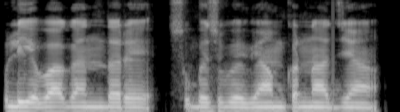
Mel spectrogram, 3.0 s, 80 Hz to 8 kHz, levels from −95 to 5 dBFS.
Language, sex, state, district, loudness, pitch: Rajasthani, male, Rajasthan, Churu, -19 LUFS, 115 Hz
